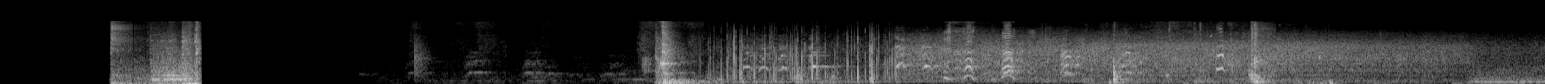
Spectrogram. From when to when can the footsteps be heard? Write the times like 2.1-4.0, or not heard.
not heard.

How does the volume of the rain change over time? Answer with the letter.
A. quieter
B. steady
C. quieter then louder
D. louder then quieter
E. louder
A.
